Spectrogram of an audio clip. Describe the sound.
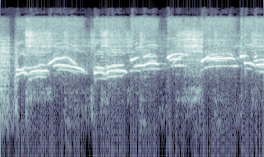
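Lively whistled imitation of the titter bird's call, a string of quick warbling, gliding high-pitched phrases with brief breaks between them, loud and steady with no talking.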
